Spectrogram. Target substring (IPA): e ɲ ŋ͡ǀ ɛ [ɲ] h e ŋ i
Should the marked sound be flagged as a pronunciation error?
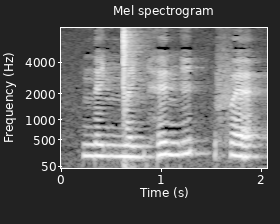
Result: no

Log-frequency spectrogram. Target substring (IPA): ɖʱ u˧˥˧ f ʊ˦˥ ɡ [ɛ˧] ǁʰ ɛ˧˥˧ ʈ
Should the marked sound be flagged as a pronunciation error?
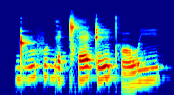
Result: no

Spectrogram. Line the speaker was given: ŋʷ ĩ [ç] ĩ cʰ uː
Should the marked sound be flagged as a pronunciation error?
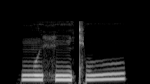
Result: yes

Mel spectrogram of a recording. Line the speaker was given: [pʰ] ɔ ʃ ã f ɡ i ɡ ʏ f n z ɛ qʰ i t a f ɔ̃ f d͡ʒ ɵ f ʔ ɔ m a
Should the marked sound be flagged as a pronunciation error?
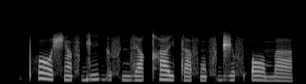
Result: no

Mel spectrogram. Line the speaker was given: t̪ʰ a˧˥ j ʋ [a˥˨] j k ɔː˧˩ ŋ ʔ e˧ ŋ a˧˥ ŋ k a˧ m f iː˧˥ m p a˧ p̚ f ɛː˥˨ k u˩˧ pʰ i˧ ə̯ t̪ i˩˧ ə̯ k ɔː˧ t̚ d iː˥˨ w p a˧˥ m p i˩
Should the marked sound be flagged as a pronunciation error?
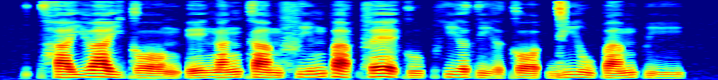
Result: no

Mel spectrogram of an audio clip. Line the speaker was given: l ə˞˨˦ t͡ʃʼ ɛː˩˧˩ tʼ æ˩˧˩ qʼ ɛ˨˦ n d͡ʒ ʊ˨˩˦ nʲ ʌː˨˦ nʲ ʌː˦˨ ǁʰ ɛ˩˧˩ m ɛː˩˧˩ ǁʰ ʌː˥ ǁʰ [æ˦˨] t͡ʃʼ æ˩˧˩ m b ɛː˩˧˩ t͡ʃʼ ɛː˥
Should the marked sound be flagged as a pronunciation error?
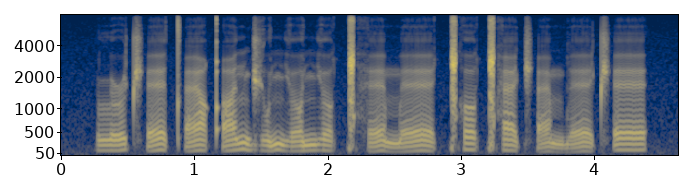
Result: no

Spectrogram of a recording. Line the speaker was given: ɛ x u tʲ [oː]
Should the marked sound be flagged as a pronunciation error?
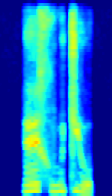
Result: yes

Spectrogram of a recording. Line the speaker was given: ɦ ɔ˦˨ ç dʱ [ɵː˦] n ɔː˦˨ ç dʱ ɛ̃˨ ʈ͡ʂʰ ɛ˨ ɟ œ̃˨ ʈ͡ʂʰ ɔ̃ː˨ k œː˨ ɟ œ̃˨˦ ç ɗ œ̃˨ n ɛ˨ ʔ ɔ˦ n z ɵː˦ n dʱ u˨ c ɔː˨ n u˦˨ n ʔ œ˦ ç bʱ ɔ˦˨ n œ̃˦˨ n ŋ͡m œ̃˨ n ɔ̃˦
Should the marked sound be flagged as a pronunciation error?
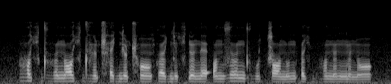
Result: yes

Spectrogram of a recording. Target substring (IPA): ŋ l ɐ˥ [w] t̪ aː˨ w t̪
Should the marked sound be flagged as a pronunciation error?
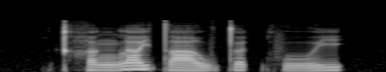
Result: yes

